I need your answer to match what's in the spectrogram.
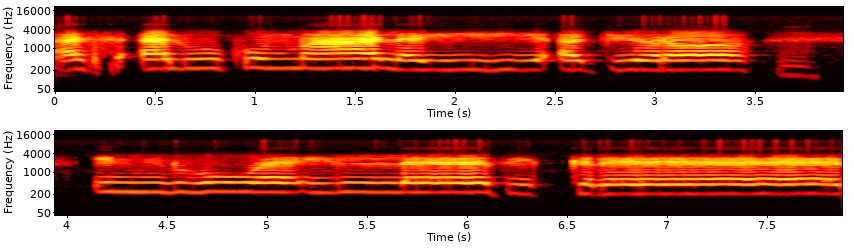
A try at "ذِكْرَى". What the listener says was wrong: لله لا بتمدي ده كله ليه؟ ذكرى تتمدي ده كله ليه؟ أحسنتي بس خلي بالك من أزمنة المدود لكن التلاوة طيبة جدا يا أم خالد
